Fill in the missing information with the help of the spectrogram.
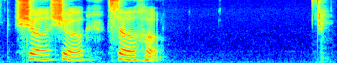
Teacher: श, श, स, ह ये संघर्षी व्यंजन है, जिसमें संघर्ष थोड़ा सा करना पड़ रहा है बोलने में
